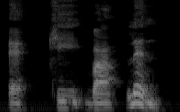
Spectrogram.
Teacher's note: stressed on the second e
